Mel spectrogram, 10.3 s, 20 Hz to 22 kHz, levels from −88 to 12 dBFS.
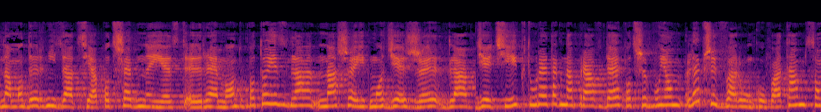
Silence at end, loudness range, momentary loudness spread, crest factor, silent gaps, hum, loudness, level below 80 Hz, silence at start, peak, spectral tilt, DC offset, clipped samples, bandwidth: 0 s; 1 LU; 2 LU; 14 dB; none; none; -16 LUFS; -56 dBFS; 0 s; -2 dBFS; -4 dB/octave; under 0.1%; under 0.1%; 10 kHz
